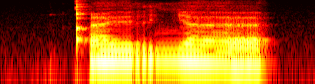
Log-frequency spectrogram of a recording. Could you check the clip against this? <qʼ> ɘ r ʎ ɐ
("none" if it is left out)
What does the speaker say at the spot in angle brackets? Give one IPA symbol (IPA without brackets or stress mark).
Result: qʼ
